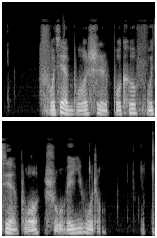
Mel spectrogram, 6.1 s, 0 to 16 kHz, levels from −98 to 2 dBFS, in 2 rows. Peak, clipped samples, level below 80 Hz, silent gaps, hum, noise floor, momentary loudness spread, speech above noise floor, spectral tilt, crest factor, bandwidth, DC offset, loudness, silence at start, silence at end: 0 dBFS; under 0.1%; -62 dBFS; none; none; -77 dBFS; 10 LU; 58 dB; -7 dB/octave; 20 dB; 11.5 kHz; under 0.1%; -20 LUFS; 0.75 s; 0 s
